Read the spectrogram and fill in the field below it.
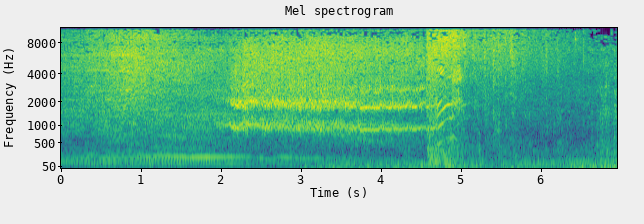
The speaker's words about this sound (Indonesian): terjadi kecelakaan motor. Jelas sekali kejadian tersebut terjadi di depan kami berdiri.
